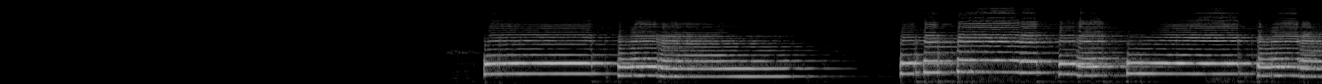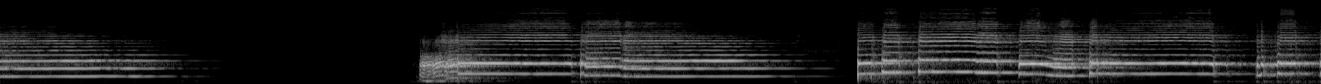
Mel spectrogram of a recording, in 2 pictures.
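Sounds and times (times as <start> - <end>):
trumpets: 4.8 - 15.3, 17.4 - 26.4.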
